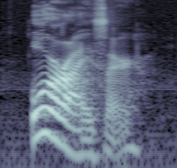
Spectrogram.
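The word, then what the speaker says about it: oorijzer: So what I've gathered from looking at Dutch pronunciation online and asking people who speak Dutch, it's pronounced oorizer. – Because that's how it's spelled.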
